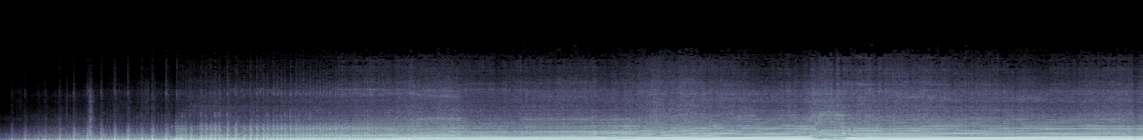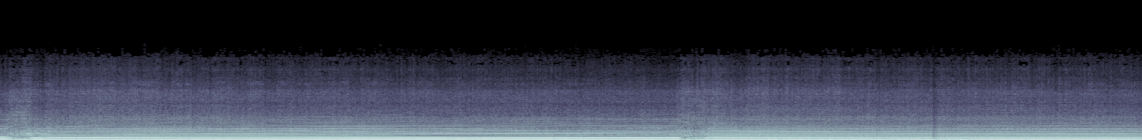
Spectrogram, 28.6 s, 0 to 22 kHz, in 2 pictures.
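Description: A Lambretta GP125 scooter's two-stroke single-cylinder engine accelerating at full throttle from a standstill up through its gears. The engine note climbs steadily and drops sharply at each of three gear changes, then rises only slowly in top gear.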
